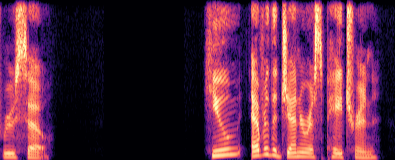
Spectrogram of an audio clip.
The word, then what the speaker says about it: Rousseau: The most famous and most painful is his friendship and eventual falling out with Rousseau, pronounced Russo.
